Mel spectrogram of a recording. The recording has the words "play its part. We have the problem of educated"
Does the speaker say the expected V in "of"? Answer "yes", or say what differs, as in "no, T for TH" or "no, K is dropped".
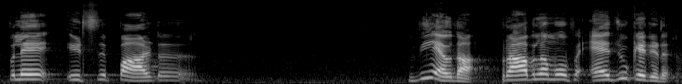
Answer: no, P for V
